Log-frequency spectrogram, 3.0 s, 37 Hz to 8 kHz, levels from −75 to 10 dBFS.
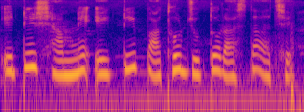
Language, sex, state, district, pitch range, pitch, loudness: Bengali, female, West Bengal, Alipurduar, 225-285 Hz, 265 Hz, -15 LUFS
